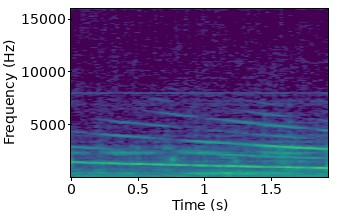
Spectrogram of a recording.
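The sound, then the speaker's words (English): A police siren wails in a long, slowly falling tone, heard from some distance over a low traffic rumble and growing slightly louder as it draws nearer. “Police sirens can be heard coming nearer from a distance.”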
